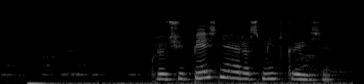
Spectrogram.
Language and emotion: Russian, neutral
